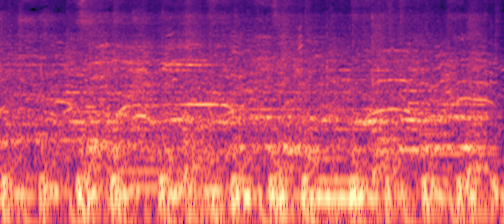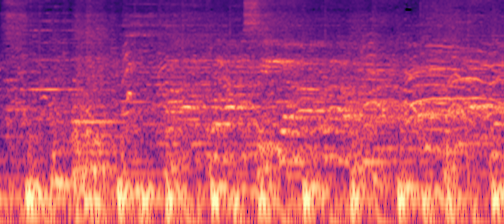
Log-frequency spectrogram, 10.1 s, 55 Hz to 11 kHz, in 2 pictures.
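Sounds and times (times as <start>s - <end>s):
live band music through speakers: 0.0s - 10.0s.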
